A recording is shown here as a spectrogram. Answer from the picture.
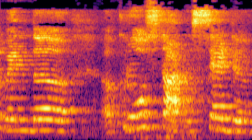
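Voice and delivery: ordinary talk, nothing marked

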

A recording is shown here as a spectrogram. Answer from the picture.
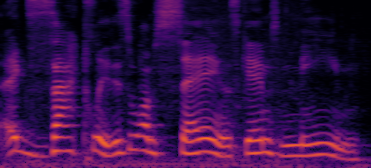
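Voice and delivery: usual speaking voice

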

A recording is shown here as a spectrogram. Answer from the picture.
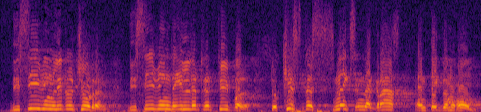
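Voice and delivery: ringing condemnation; indignant denunciation. Real, not acted. Denouncing deception he cannot stomach.

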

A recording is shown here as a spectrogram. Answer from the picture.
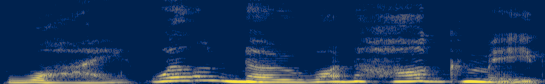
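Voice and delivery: slow, whispered and forlorn; sad whisper. Acted. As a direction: whisper it like a lonely little hedgehog. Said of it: "the hedgehog sniffed".

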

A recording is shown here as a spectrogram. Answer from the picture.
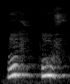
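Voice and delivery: high, loud playful woof woof; dog bark. Acted. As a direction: bark like a cheerful little dog. Dog barks in picture book.

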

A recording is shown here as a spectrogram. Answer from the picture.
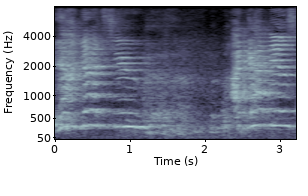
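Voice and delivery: mock confident, sure you'll beat the ding; cocky. Someone at the microwave boasting to it: slow, cocky.

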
